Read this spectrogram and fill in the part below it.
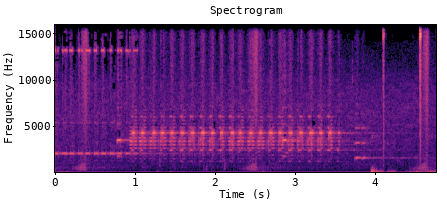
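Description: A warning alarm beeps in quick pulses.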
